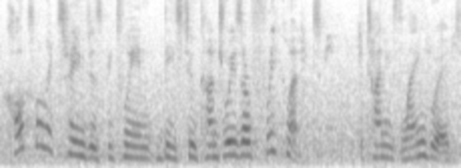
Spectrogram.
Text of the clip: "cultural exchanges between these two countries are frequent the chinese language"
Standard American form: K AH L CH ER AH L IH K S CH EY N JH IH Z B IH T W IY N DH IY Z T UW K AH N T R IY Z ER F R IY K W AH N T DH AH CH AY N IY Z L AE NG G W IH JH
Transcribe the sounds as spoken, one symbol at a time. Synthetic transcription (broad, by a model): K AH L CH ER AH L IH K S CH EY N JH IH Z B IH T W IY N DH IY Z T UW K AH N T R IY Z ER F R IY K W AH N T DH AH CH AY N IY Z L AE NG G W IH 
